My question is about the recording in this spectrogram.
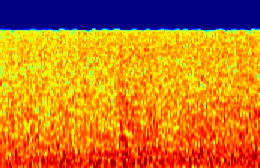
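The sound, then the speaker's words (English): Heavy, intensifying rain pours steadily against a window, a dense, unbroken hiss and patter at constant loudness with no voices. “Speaking of chaos, though, I just want you to hear the sound of the rain on the window right now because it's really intensified.”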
